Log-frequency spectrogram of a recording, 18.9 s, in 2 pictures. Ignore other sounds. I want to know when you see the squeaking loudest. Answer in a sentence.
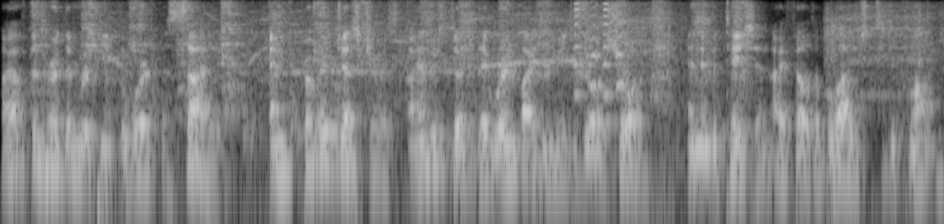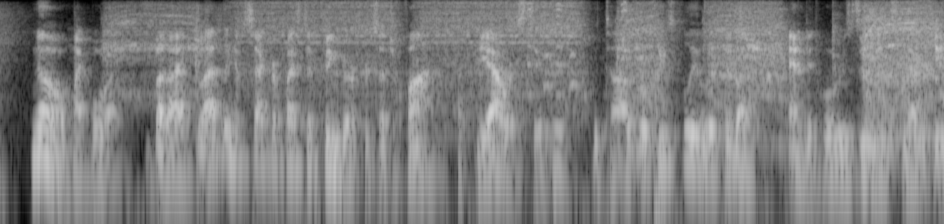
The loudest moment of the squeaking is at 6 seconds.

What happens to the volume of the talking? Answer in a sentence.
The loudness of the talking stays about the same.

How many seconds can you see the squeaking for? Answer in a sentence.
The squeaking can be heard for 2 seconds in total.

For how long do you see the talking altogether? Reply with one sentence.
You can hear the talking for 19 seconds altogether.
